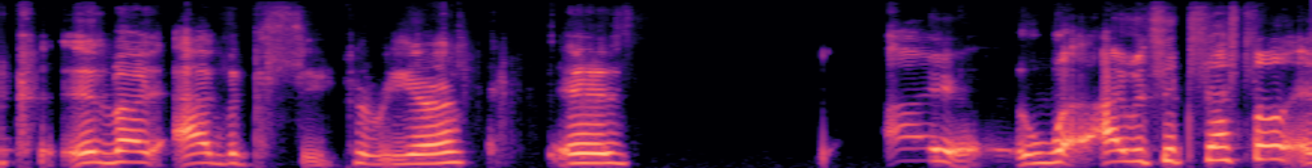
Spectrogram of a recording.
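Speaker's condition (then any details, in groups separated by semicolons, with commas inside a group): Cerebral palsy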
